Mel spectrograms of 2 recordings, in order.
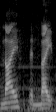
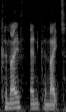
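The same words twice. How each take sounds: First: The initial K is silent in both words. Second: The initial K is sounded in both words. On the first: This is how the words are said today. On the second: This is how the words were said long ago.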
